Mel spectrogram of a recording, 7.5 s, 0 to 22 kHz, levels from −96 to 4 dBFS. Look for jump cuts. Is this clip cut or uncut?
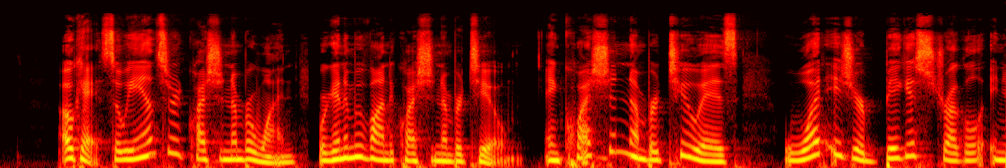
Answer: cut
